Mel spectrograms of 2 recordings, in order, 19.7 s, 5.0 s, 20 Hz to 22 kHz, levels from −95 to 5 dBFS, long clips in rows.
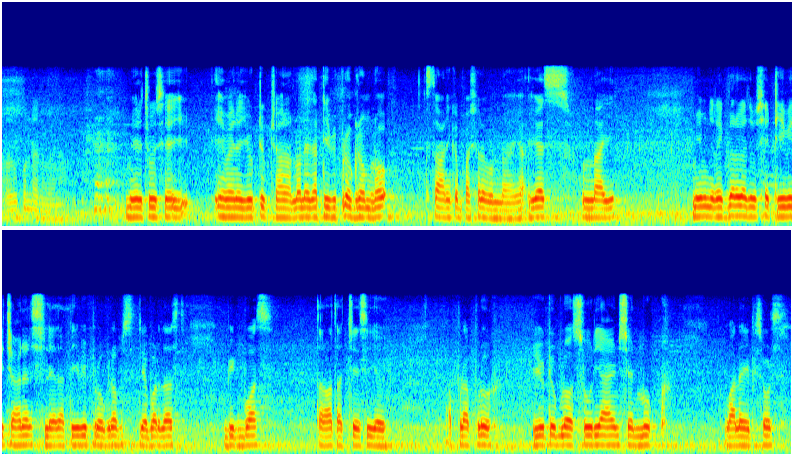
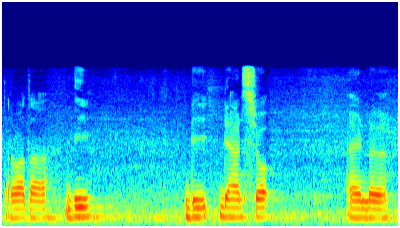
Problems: constant background noise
